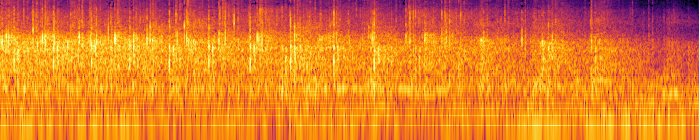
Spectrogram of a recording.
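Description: Audience applauding in a hall, a dense patter of many hands clapping that dies away near the end.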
